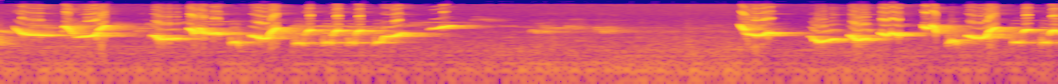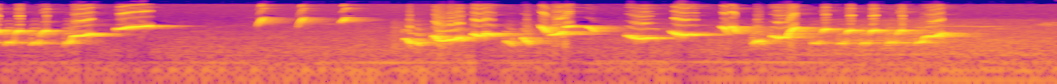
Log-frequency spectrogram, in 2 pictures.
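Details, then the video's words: Loud white-rumped shama song played to provoke a caged shama: three dense bursts of rich, tumbling whistled phrases, each separated by short quieter gaps with a few soft notes. "pancingan MURAI batu bikin EMOSI NYAUT GACOR BONGKAR MATERI ¦ SHAMA BIRD"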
